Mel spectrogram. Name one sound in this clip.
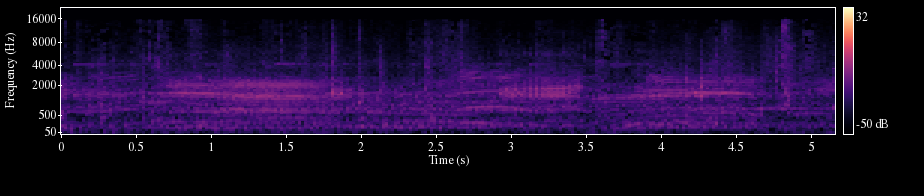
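Goats tear and munch grass close by.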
